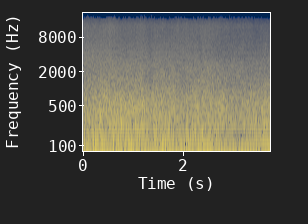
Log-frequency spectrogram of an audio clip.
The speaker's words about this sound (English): Another wave! And it's much bigger than the last one! And it is coming towards us!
